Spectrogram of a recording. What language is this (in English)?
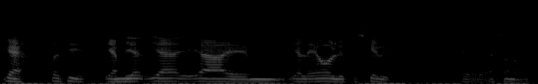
Danish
